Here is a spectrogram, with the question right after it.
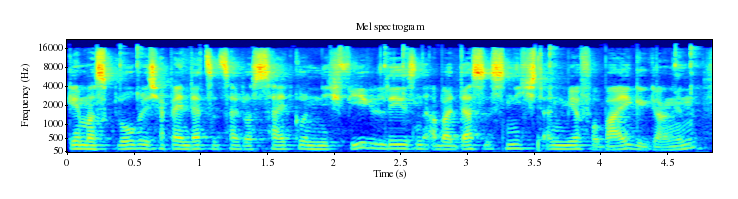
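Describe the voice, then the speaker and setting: A man talks in a normal speaking voice at medium pitch. His pace is fairly quick and his intonation fairly even. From Cologne, Germany. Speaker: radio host. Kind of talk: casual chat.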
